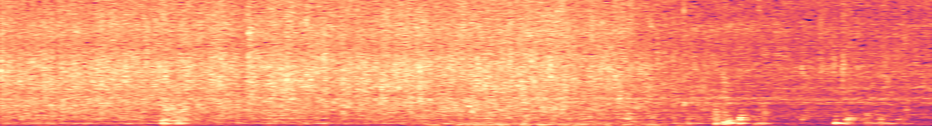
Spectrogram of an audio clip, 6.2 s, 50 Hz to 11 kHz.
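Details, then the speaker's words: Post-1945 STOM Cardiff 146 cistern with Shanks siphonic closet, before restoration: steady unbroken hiss with a few gurgles, never shutting off; worn float valve not closing. "but as the float valve is failing i'll soon work out why it works this time you can hear his single nonstop"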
